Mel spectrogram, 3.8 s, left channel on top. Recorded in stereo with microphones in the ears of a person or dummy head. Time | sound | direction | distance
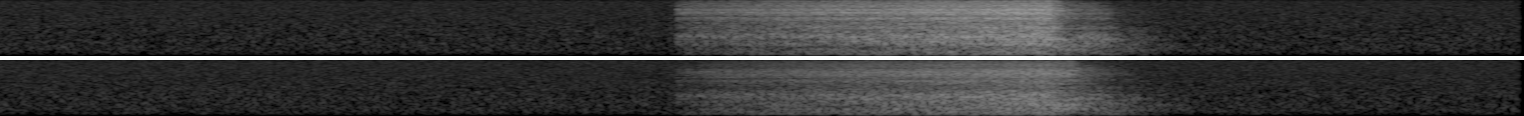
1.7 | a whoosh | 80° left | 8 m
